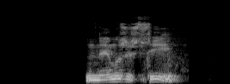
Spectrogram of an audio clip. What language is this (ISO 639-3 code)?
srp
